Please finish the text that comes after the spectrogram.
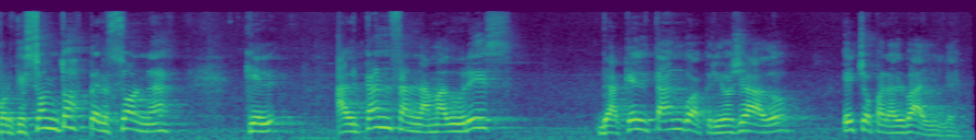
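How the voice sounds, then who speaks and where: A man lecturing at an unhurried, measured pace. His fairly high voice rises and falls widely as he explains, stopping to pose rhetorical questions before answering them himself. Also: animated, darkish tone, slight background noise. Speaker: tango lecturer.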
